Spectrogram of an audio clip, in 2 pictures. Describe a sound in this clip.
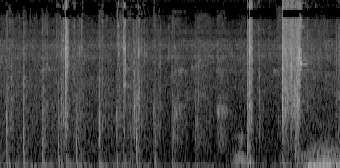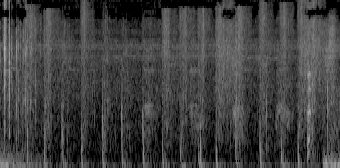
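Footsteps crunch steadily over dirt and grass.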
